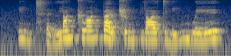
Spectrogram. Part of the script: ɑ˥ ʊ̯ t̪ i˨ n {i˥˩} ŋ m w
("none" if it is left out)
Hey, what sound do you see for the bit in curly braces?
i˧˥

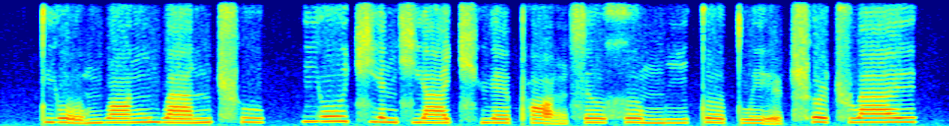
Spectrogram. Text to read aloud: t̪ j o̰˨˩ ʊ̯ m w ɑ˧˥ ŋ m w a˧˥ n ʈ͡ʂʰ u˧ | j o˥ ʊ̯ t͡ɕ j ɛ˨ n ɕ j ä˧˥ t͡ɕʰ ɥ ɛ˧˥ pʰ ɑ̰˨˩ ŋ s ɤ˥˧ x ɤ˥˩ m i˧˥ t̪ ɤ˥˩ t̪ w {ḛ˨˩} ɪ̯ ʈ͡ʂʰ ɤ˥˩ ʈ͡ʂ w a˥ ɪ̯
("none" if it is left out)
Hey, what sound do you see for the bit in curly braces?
ḛ˨˩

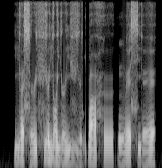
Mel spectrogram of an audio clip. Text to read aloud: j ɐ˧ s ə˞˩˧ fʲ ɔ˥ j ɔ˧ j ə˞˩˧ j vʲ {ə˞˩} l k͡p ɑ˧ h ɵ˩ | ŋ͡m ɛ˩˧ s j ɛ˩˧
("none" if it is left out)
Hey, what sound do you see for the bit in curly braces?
ə˞˩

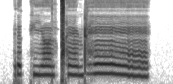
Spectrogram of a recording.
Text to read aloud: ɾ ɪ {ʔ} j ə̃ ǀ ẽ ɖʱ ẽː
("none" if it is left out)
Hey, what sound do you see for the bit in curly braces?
k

